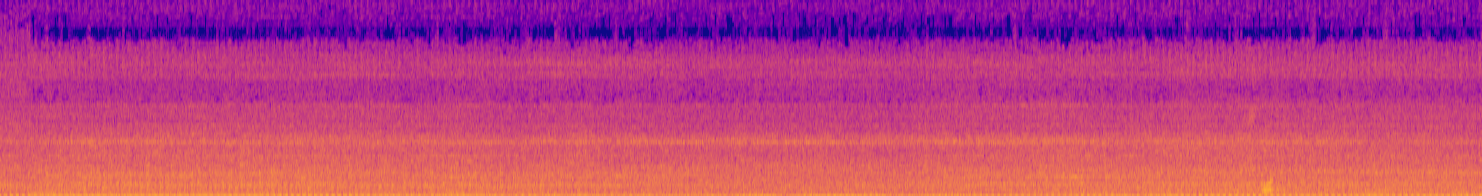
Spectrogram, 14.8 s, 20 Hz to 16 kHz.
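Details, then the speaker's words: Indian-model Kawasaki KLX 230 at idle during a water-glass vibration test: an even, steady single-cylinder idle with a smooth low thrum and no roughness or rattles. There is virtually no vibration; healthy and running smoothly. "Like vibration test ಎಲ್ಲ ನೋಡಿದ್ರೆ ಅನ್ಸುತ್ತೆ ಹೇಳಬೇಕು ಅಂದ್ರೆ ಅಷ್ಟಲ್ಲ vibrations ಇಲ್ಲವೇ ಇಲ್ಲ ಗಾಡಿಲಿ"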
